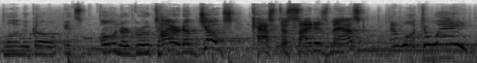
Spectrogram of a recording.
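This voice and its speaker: A man playing an excitable old tavern informant in a video game, teasing and theatrical as he spins his stories. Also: high voice, slow, exaggerated voice. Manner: theatrical, teasing storyteller with dramatic exclamations. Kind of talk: animated video game acting. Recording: echoey, reverberant, over music.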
